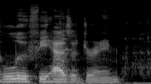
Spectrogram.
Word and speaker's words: Luffy: I have a dream, just like Luffy has a dream. Don't you mean Luffy? Yeah. I legitimately thought, like, someone told me that it was Lauf.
